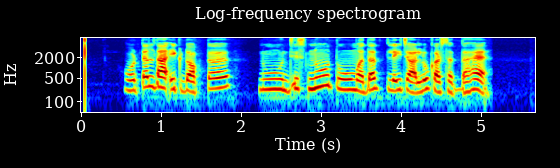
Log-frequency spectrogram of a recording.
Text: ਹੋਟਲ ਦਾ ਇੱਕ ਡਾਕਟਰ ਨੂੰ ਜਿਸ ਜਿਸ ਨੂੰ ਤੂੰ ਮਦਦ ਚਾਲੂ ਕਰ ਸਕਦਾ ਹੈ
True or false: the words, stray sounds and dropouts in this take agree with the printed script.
false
